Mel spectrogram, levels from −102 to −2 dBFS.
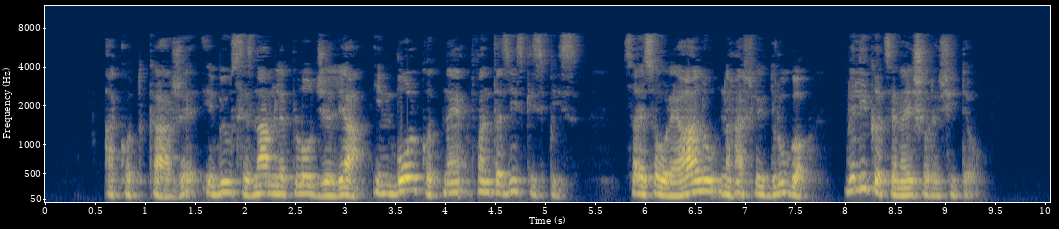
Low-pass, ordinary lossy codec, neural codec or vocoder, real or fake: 7.2 kHz; MP3, 48 kbps; none; real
